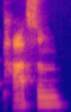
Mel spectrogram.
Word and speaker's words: opossum: you should know that opossum is spelt with an O by the way it's a silent but possums in the United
